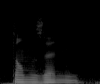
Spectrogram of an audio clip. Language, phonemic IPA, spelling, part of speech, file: French, /tɑ̃.za.ni/, Tanzanie, proper noun, Fr-Tanzanie.ogg
- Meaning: Tanzania (a country in East Africa)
